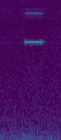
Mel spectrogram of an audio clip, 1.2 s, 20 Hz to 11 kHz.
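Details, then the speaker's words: Multimeter gives a single short high beep, about a third of a second, on a healthy 220 µF 400 V capacitor during a continuity/charge test, showing it is good. "220 microfarats 400 volts look at it, look at it Look, it gave me a beep sound"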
